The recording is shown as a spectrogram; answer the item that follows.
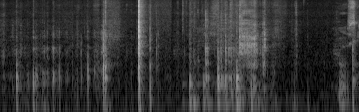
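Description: Clear plastic cups and tubs being handled: a string of light clicks and knocks, one sharp click a little under two seconds in, then a rustle of plastic.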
